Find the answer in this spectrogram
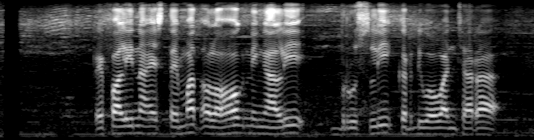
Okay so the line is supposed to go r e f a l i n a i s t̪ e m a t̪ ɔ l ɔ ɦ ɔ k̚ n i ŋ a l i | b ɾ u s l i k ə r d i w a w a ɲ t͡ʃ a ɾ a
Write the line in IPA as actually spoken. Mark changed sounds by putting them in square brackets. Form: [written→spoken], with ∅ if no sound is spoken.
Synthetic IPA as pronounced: r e f a l i n a [i→ɛ] s t̪ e m a t̪ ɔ l ɔ ɦ ɔ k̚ n i ŋ a l i | b ɾ u s l i k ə r d i w a w a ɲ t͡ʃ a ɾ a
